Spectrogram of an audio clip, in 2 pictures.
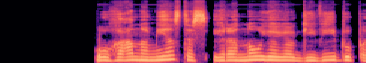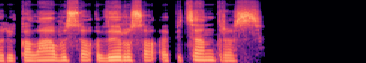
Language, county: Lithuanian, Panevėžys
